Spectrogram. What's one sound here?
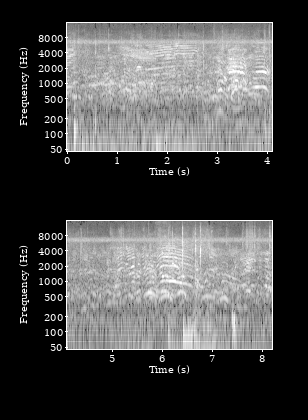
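Young women players shout to each other from a distance.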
